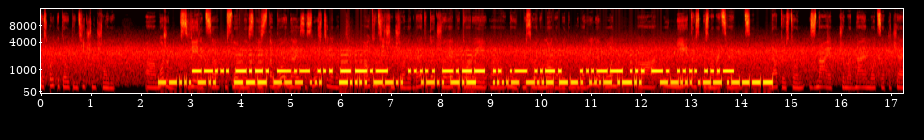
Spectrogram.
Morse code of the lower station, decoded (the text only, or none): 7D OOS 6Z LK 4XGVL 7W1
